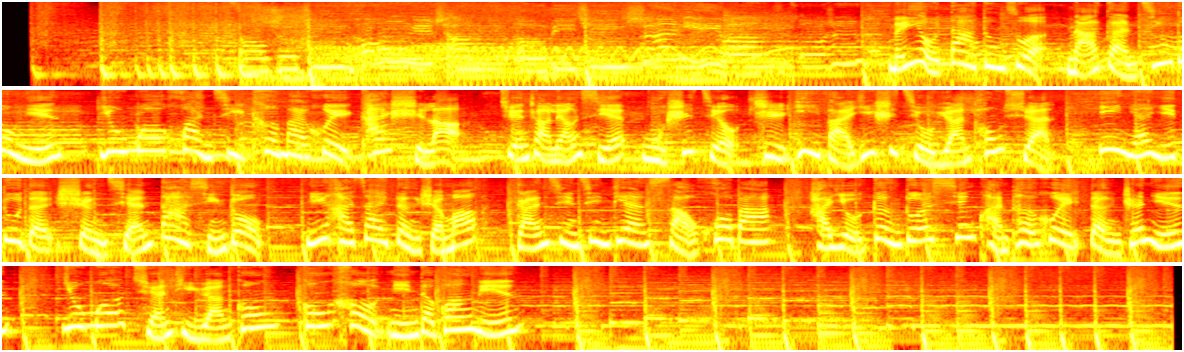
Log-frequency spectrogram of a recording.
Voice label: 女 促销 激情 音乐 换季特卖

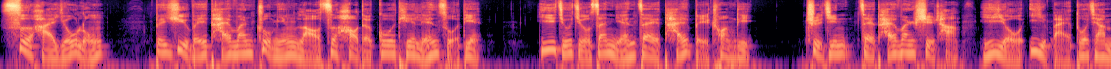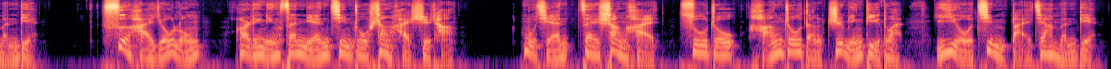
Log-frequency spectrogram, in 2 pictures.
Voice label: 男; 四海游龙

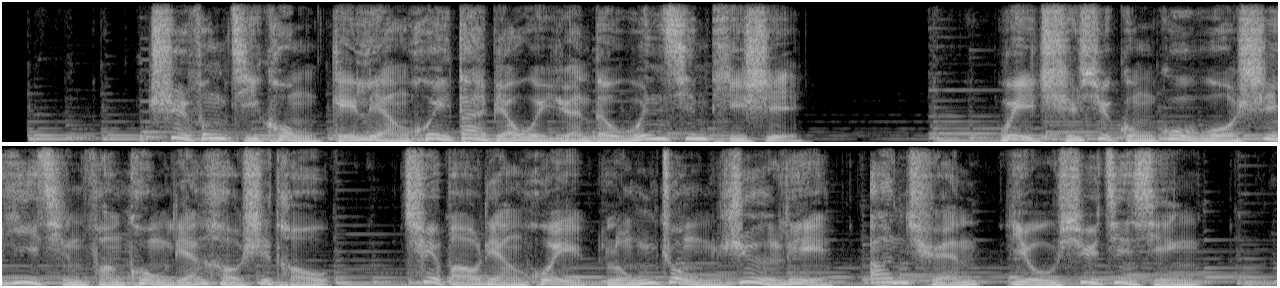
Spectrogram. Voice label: 男 MG 疫情防控

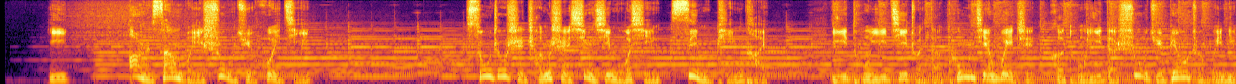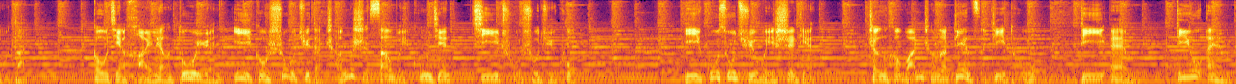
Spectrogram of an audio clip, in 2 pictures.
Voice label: 男 专题 企业专题

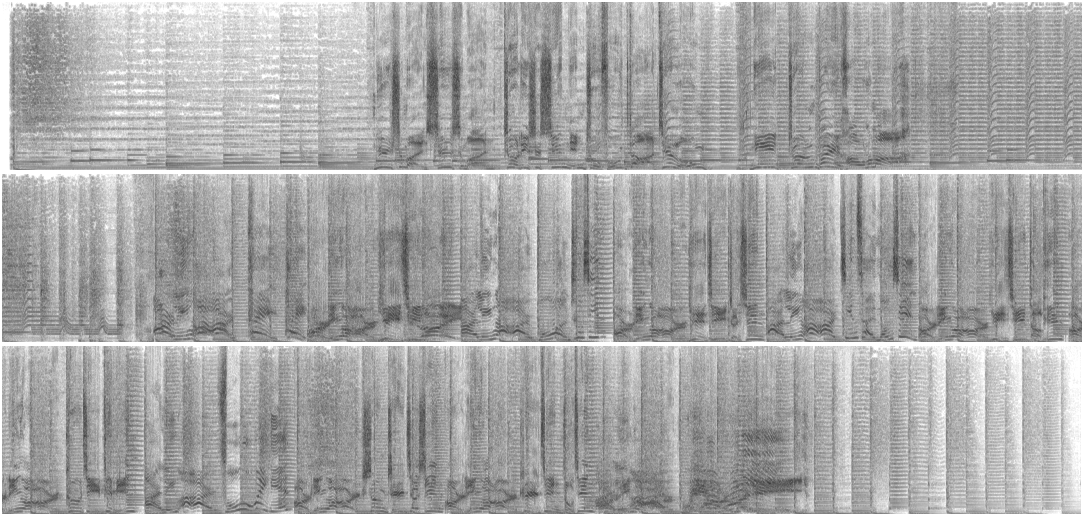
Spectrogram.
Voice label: 男 戏曲 男女说唱 新年祝词; 2022农信新年祝词

